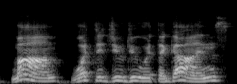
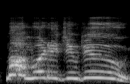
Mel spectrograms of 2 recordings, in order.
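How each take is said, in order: First: Concerned questioning. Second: High, loud, horrified mock cry; shocked. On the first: Retold or imitated. Son asking Mom about missing guns, mildly alarmed. Suggests how son should have reacted. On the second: Son discovering the guns are gone, shocked. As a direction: cry out to Mom in acted shock. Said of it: "this shocking moment of".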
